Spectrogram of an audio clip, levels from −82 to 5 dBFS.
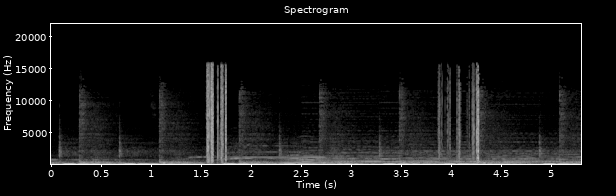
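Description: At 1.55 s there's a burst of cable scratch noise lasting about 0.2 s, a dense, ragged rustle sitting a bit louder than the sound itself. It comes back at 3.87 s for about 0.4 s, this time roughly level with the sound. That uneven scratching is what you get when contact resistance jumps around, most likely from a worn cable or connector being moved while recording.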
